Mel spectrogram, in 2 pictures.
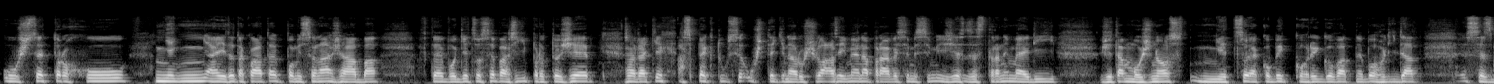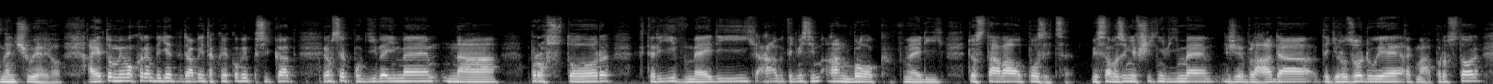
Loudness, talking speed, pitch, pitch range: -16 LUFS, 165 wpm, 130 Hz, 125-140 Hz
